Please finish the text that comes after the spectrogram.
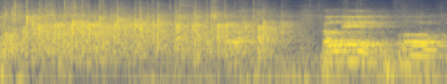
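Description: Audience at a Yangnim neighborhood forum claps to welcome seven committee chairs, a loud, dense burst of applause lasting about four seconds, then a speaker's voice takes over as the clapping fades.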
